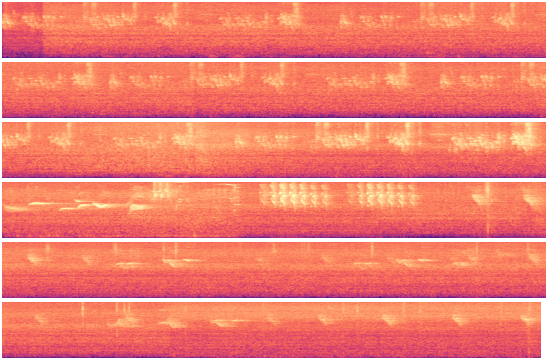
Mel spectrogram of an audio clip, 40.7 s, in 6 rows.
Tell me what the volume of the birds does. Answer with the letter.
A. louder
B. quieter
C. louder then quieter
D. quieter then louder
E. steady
C.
